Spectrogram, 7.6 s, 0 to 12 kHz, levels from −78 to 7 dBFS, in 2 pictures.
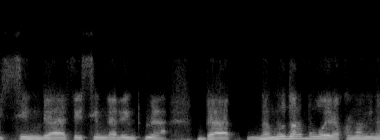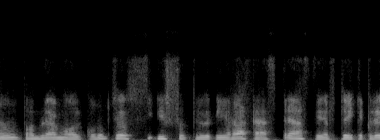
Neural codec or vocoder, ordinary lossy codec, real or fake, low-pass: codec, 16 kHz, 1 kbps, FreqCodec, smaller model; Opus, 16 kbps; fake; 7.2 kHz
